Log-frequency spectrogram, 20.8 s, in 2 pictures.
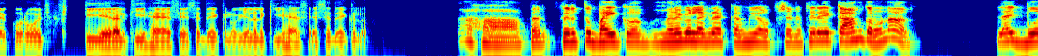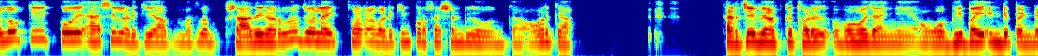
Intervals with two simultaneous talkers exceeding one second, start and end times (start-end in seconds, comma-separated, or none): none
